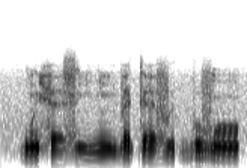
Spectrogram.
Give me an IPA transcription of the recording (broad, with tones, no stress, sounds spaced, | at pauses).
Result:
ɡʷ ĩ˧ h ɛ˨ z ĩ˨ ɲ ĩ˨ b ɛ˦ k ɛ˨ v ɨ˧ ɡ͡b u˦ v ɔ̃˦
